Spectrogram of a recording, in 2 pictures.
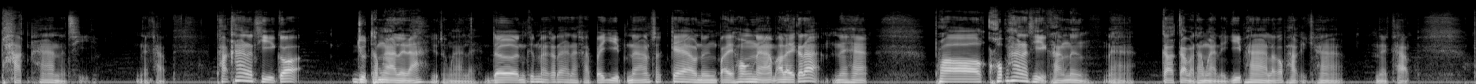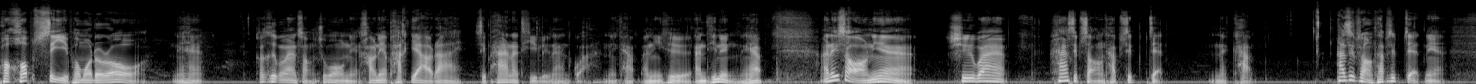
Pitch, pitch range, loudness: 100 Hz, 90-110 Hz, -17 LUFS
